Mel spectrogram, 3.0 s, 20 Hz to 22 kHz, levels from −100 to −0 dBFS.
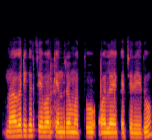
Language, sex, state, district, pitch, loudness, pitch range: Kannada, male, Karnataka, Bijapur, 130 Hz, -20 LUFS, 125-135 Hz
